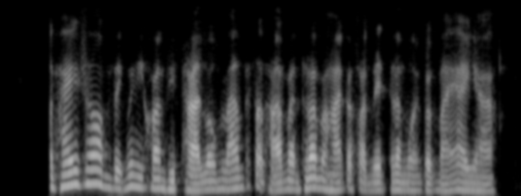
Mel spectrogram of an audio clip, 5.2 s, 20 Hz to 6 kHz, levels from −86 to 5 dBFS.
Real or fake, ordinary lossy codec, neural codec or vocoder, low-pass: fake; MP3, 48 kbps; codec, 24 kHz, 1 kbps, SNAC; 5.4 kHz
